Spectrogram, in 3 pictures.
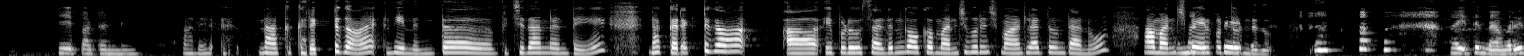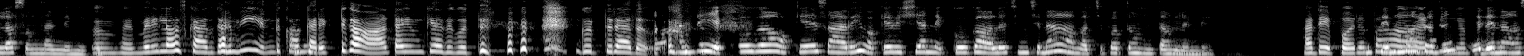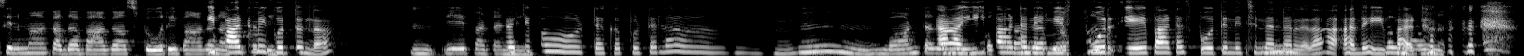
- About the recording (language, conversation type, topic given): Telugu, podcast, సినిమాలు, పాటలు మీకు ఎలా స్ఫూర్తి ఇస్తాయి?
- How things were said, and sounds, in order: other background noise; in English: "కరెక్ట్‌గా"; in English: "కరెక్ట్‌గా"; in English: "సడెన్‌గా"; giggle; in English: "మెమరీ లాస్"; giggle; in English: "కరెక్ట్‌గా"; giggle; singing: "పొరపాటున"; in English: "స్టోరీ"; singing: "ప్రతిపూటొక పుటలా హుహుహు"; humming a tune; giggle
